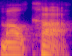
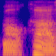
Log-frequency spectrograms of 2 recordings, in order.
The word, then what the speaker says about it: Malkah: In Aramaic, it's suffixed, it's Malkah. It's a long A at the end of the word. The king is Malkah.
